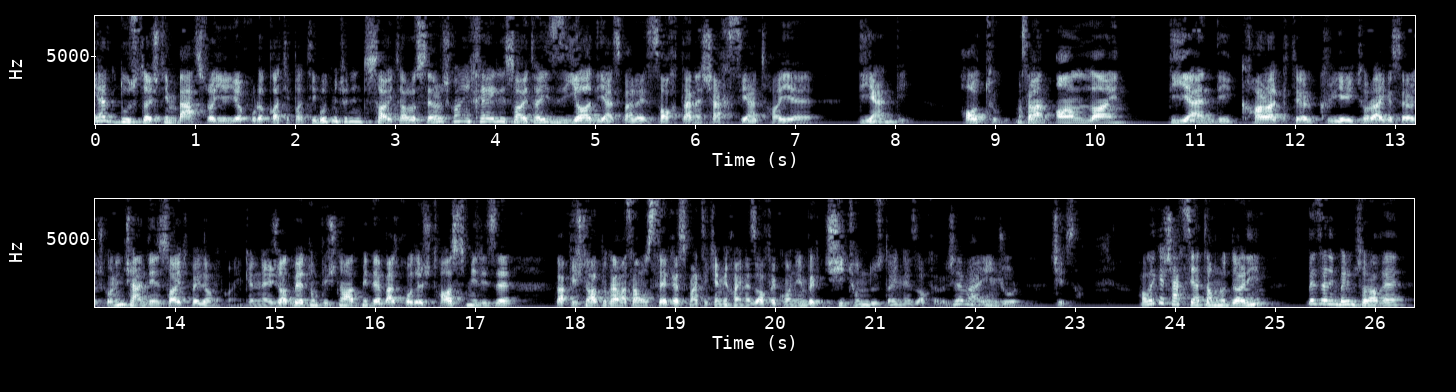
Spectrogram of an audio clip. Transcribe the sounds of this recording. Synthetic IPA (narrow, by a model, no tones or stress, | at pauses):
æɟæɾd̪uːst̪d̪ɒːʃt̪iːmbæhsɾɔjejexuːɾeɡɒːt̪ʰiːpʰɒt̪ʰiːbuːd̪̚mit̪ʰunisɒːjt̪ʰhɒːɾoseɾd͡ʒkʰo̞niːnxejliːsɒːjt̪ʰhɒːjezijɒːd̪iːæst̪̚bæɾɒːjesɒːxt̪æne̞ʃæxsijæt̪hɒːje̞ | d̪̥iːjæ̰nd̪ḭː | hɒt̪ʰumæsælænɒːnlɒjn | d̪̥iːjænd̪iːkʰɒɾɑkʰt̪ʰeɾkʰɾiejt̪ʰoɾoæɟæseɾd͡ʒko̞niːmt͡ʃʰænd̪iːnsɒːjt̪pʰe̞jd̪ɒːmḭkʰo̞̰nḭmcʰe̞ne̞ʒɒːd̪̚beet̪unpiːʃnæhɒːd̪miːd̪ebæːd̪χo̞d̪eʃt̪ʰɒːsmiːɾiːze | væpiːʃnehɒːd̪̚mikonæmːæsælænunseɣe̞smæt̪ʰiːcʰe̞mixɒːjne̞zɒːfe̞kʰo̞niːmbet͡ʃʰiːt̪ʰund̪uːst̪ɒːine̞zɒ̰fe̞bḛʃe̞væ̰ʔind͡ʒuːɾ | t͡ʃʰḭz̥hɒ̥ | hɒlɒːcʰeʃæxsijæt̪ʰæmunod̪ɒːɾiːm | b̥e̞zɒɾiːmbe̞ɾiːmso̞ɾɒːɣe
